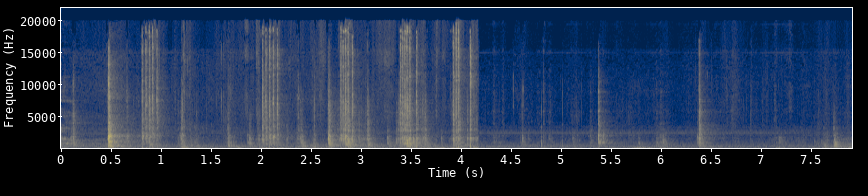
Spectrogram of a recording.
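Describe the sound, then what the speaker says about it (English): A ratchet fitted with a 10mm socket works a bolt loose on a 2002-2006 Honda CR-V 2.4L intake runner, producing rapid close clicking bursts in uneven runs, then a few sparser ticks. "Now remove this bolt, use a 10mm socket."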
